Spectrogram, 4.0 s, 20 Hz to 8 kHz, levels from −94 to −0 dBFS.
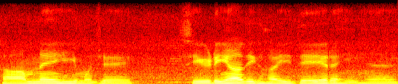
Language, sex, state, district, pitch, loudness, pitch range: Hindi, male, Chandigarh, Chandigarh, 130 Hz, -15 LUFS, 120-145 Hz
